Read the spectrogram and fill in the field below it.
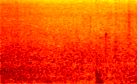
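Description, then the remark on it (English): Ocean waves roll onto the shore in a steady, loud rush of surf, with a gentle swell near the middle and some wind mixed in. Nobody speaks. “Seven great waves came rolling into shore, waves of crimson and rose and gold, and on the seventh rolled the sea spirit.”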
